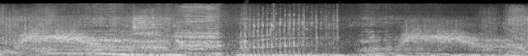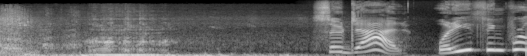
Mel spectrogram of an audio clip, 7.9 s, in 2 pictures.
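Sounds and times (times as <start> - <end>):
lion roaring: 0.0 - 5.4
speech: 6.5 - 7.9.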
